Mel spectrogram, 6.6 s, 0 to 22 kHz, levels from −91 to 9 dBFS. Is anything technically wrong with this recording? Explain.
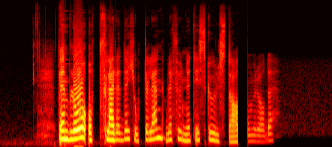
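Yes. The speech has three kinds of fault.

From 1.21 to 1.81 s, and briefly from 2.18 to 2.22 s, there is what is likely microphone overload. The input was driven about 7 dB past full scale in the first stretch, flattening roughly a tenth of the samples, and about 1 dB over in the second, where only a small fraction are hit. The converter cuts the waveform tops off, and the loudest syllables take on a harsh, crackling edge, much stronger in the first burst.

At 1.31 s and again at 2.31 s the microphone volume steps down, likely because the call software's gain control reacted to those clipped peaks. Voice and background fall together in one abrupt step, about 3 dB the first time and about 8 dB the second. Each drop lands right after or inside a distorted passage.

At 4.77 s the input is likely switched to a poorer device. A 200 ms silence marks the changeover, and the sound then runs to the end through the new input. 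It passes a narrower band, so the speech turns dull and boxy. The level sits about 10 dB lower, and a new noise floor roughly 35 dB below the signal appears, with the tone and background of a different microphone path.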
